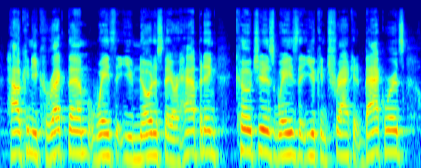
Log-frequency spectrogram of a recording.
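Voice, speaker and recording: Moving at a moderate pace, a man's bright, sharp tone stays monotone and flat in intonation. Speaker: throwing coach. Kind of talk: casual vlog chat. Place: gym.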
